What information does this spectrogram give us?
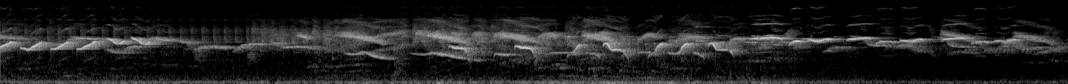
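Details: Chinese hwamei singing a rich, fast, varied song of slurred whistles and quick warbled phrases, tumbling up and down without pause for about ten seconds, with a faint low hum beneath.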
